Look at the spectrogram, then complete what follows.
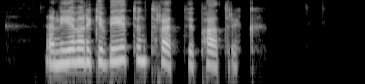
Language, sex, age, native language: Icelandic, female, 40-49, Icelandic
